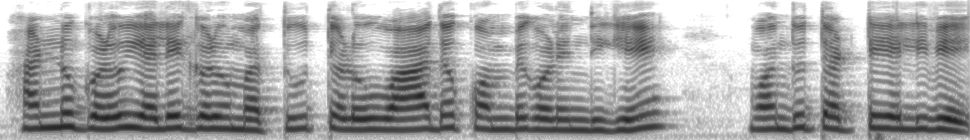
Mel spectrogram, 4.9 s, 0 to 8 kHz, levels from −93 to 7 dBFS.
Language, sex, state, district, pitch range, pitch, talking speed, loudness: Kannada, female, Karnataka, Bidar, 230-260 Hz, 245 Hz, 85 wpm, -15 LUFS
